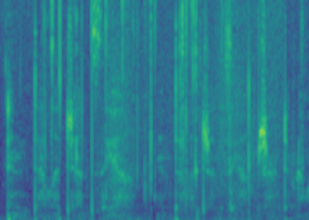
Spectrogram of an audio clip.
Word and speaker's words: Intelligentsia: be honest with you okay i looked it up in english it's intelligentsia intelligence i'm sure in different languages this is a lot of crinkles here we go intelligentsia black cat direct trade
